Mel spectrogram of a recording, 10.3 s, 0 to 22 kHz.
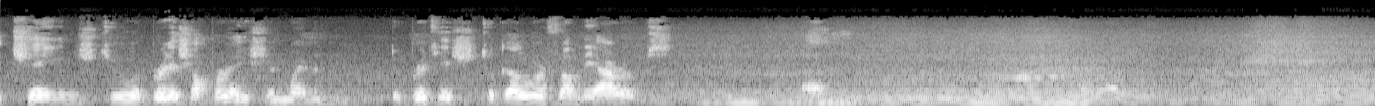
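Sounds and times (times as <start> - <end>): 
cars streaming past on a highway: 0.0 - 10.3
speech: 0.1 - 6.5.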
